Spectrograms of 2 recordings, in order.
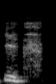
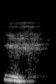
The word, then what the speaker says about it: ich: Tadi kalau saya, tapi kalau misalnya saya itu bacanya bukan ich tapi ih.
